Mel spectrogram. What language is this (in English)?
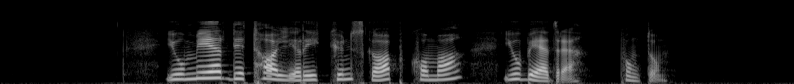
Norwegian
